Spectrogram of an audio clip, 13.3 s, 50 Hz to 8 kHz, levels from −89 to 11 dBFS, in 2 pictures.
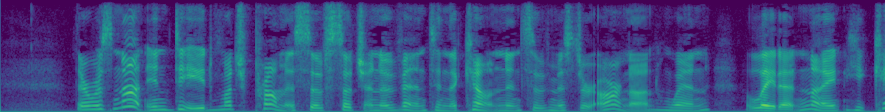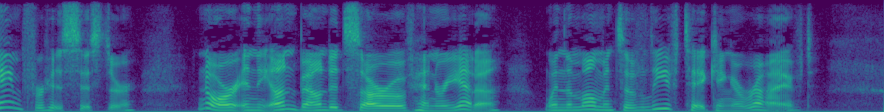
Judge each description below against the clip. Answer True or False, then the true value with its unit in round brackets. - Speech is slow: False (175 wpm)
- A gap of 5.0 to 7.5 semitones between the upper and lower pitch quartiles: True (5.3 semitones)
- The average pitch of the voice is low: False (205 Hz)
